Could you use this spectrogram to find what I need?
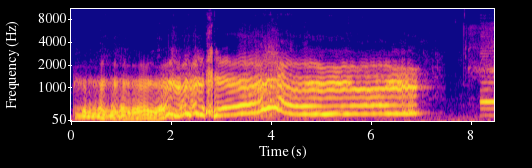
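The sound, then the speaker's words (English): A human voice imitates street motorcycles revving: wavering, throaty tones climb in pitch, then settle into a sustained high, buzzing drone for several seconds before cutting off abruptly. A short burst of noise follows at the end. “All right, here come the first noises. The street bikes.”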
